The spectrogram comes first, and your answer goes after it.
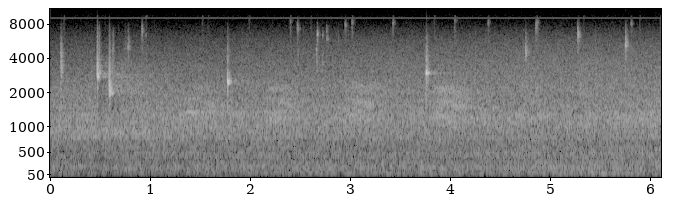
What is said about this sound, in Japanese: あ、そうそう、塩釜神社にはもう一つ音の隠しスポットがあります。 こちらも遥か昔から存在する湧き水の音です。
